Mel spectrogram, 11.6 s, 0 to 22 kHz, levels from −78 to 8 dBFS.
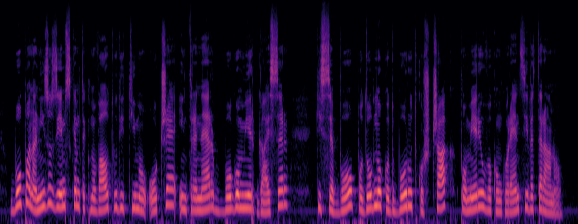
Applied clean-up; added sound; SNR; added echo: none; none; none; none.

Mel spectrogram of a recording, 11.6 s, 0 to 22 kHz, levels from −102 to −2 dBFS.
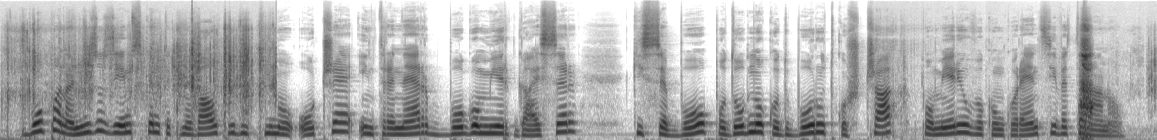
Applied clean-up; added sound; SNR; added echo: none; Fire; 9 dB; none.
